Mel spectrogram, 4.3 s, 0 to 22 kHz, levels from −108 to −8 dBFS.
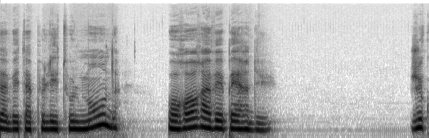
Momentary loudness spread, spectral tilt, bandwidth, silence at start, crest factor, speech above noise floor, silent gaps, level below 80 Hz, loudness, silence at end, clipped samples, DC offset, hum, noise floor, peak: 13 LU; -8 dB/octave; 11.5 kHz; 0 s; 14 dB; 54 dB; none; -52 dBFS; -14 LUFS; 0.05 s; under 0.1%; under 0.1%; none; -67 dBFS; -2 dBFS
